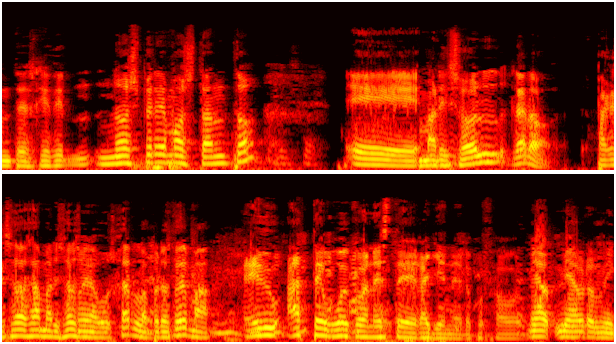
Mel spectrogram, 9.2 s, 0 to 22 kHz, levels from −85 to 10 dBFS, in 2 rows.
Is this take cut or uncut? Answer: cut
